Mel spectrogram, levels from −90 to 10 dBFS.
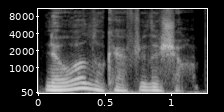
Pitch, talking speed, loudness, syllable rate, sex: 140 Hz, 235 wpm, -16 LUFS, 5.3 syllables/s, male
